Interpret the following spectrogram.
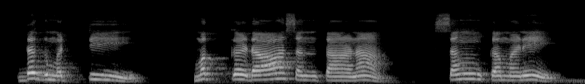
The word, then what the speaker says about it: दगमट्टी: कई बार लोग ग को यहाँ दो बोल देते हैं, दग्गमट्टी, दग्गमट्टी नहीं, दगमट्टी, दगमट्टी।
